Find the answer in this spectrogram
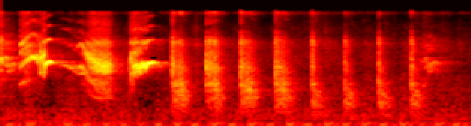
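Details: Javan myna singing a varied song meant to provoke rival mynas: a few harsh, slurred screeches, then a series of short dry clicking notes repeated about three times a second, with a faint low hum behind.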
